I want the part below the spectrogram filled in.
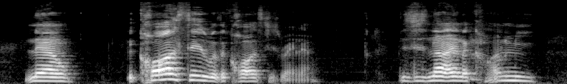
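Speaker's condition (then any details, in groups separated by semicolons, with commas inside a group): Cerebral palsy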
